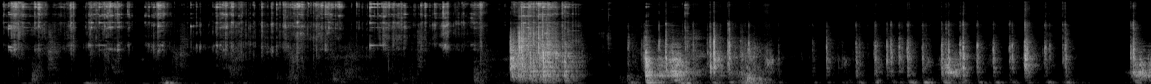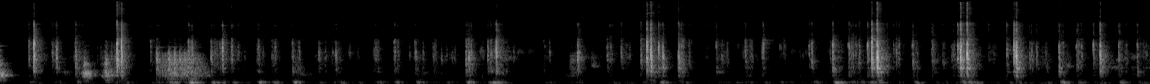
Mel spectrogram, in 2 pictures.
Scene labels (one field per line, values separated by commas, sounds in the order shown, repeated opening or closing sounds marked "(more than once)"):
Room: living room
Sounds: keys, keyboard typing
